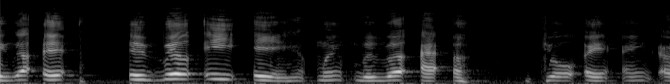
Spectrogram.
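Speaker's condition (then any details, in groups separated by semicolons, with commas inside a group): Cerebral palsy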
